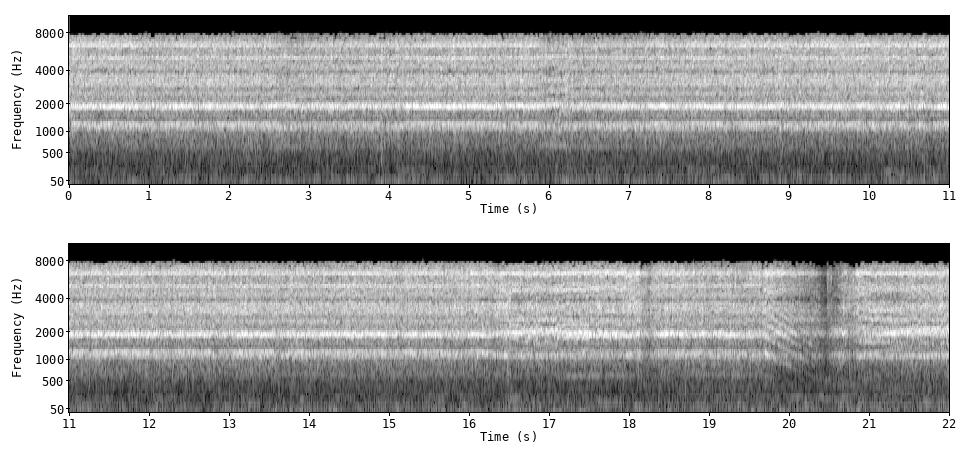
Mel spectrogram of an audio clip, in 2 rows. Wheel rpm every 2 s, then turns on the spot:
160, 160, 160, 160, 160, 160, 160, 160, 160, 150, 100.
none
